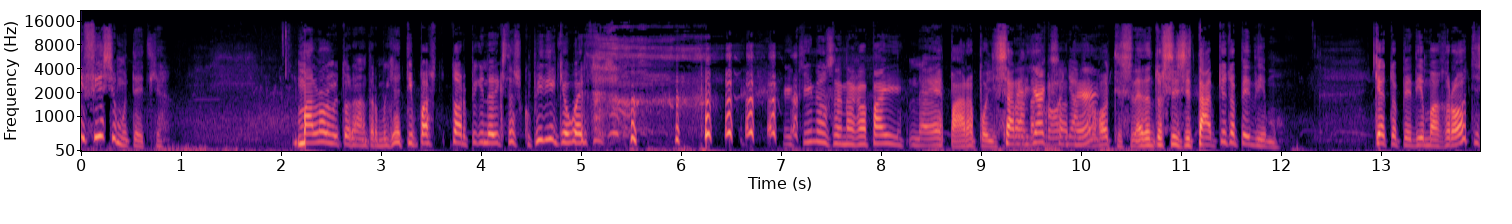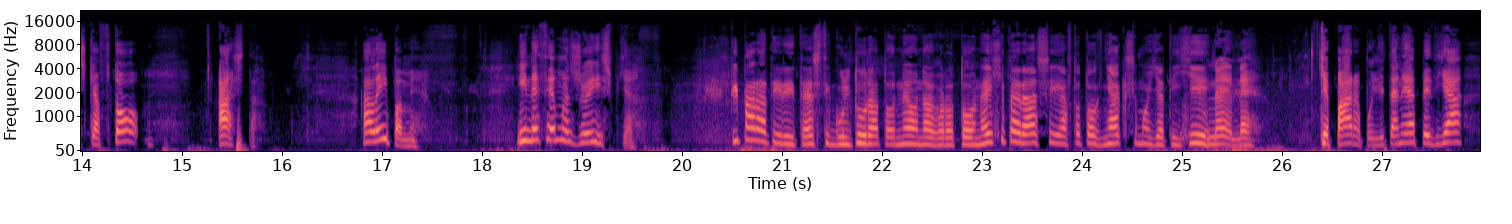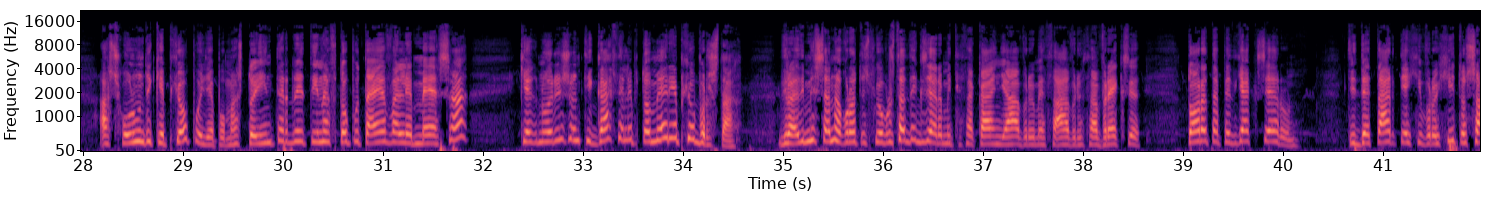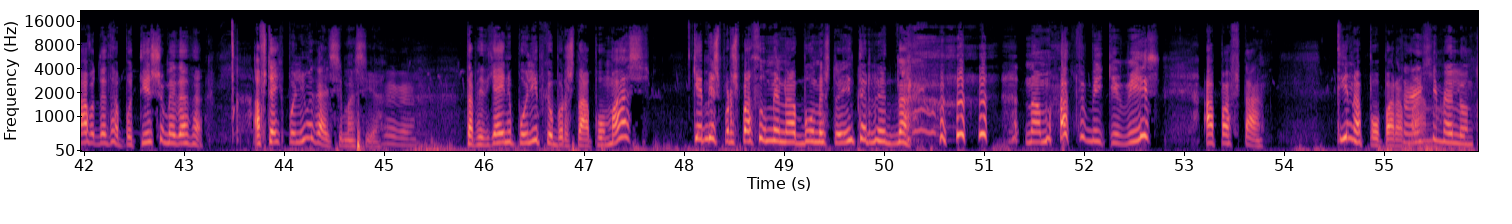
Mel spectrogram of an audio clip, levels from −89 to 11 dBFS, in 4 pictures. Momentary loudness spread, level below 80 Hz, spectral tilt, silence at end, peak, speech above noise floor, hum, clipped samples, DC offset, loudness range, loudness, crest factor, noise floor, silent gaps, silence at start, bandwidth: 9 LU; -48 dBFS; -3.5 dB/octave; 0.05 s; 0 dBFS; 38 dB; none; under 0.1%; under 0.1%; 3 LU; -21 LUFS; 20 dB; -59 dBFS; none; 0 s; 15.5 kHz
